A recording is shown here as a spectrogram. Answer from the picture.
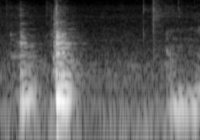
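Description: Resonator guitar in open G tuning: the thumb plucks a bass string twice, about a third of a second apart, a pulsating bass note that then rings and fades.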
